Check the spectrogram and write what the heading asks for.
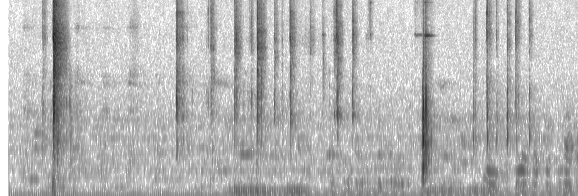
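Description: Sharp clicks and clinks of a small glass bottle and metal keys being handled against each other and the concrete floor: a loud click about half a second in, another about five seconds in, and a dozen lighter ticks between them.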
